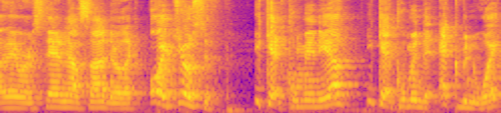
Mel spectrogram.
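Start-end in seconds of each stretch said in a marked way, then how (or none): 1.5-5.0 mock Cockney accent, pitched up. Retelling people standing outside, shutting joseph out of the church: mock cockney accent. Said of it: "Everyone in England is Cockney".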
